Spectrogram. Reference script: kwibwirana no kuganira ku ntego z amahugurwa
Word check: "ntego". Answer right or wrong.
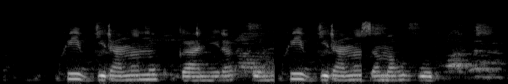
wrong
